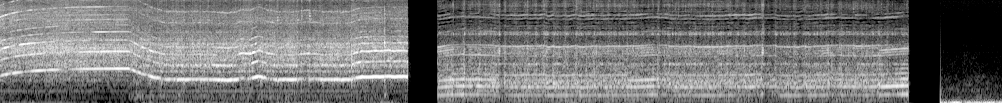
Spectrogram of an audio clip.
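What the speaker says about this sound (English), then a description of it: "a few people have asked me how loud these grain mills are. They're this loud." An electric grain mill grinds three cups of a grain mix into flour, a loud steady high-pitched whine with harmonic tones that shift slightly in pitch, cutting out briefly twice and running on alone without talk.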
